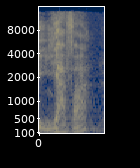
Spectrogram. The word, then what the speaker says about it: Yahvah: nom de de yava et la prononciation de y h selon les ébreeues c'est yava et personne ne peut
